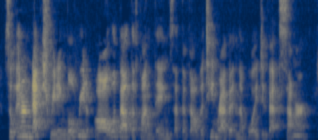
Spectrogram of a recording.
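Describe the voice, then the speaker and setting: A woman reading a children's story aloud as a teacher, expressive, with emphasis on key words. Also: medium pitch, fast.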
